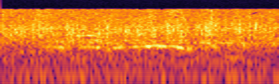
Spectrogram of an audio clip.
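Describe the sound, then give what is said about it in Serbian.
Applause from the audience at a jazz concert at Kalemegdan as a song finishes the show. Dense, even clapping carries on at a fairly soft level for the whole clip. “Poseban aplauz za zbilja posebnu pesmu koja živi iz veka u vek, ne gubeći sjaj.”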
